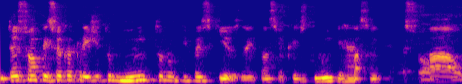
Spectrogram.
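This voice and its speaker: A man with a fairly high pitch sounds somewhat breathy and uses lively intonation. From Bahia, Brazil. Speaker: tax lawyer. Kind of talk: interview answer. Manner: cheerful, laughs easily.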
